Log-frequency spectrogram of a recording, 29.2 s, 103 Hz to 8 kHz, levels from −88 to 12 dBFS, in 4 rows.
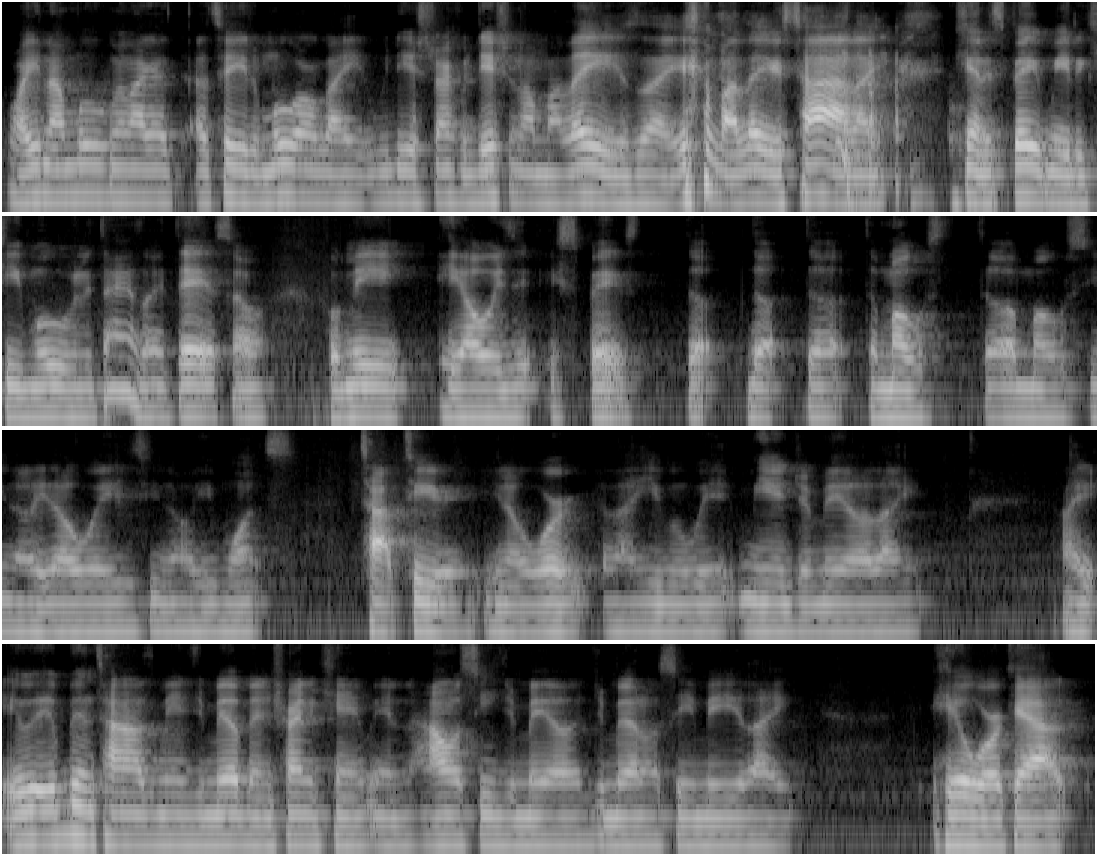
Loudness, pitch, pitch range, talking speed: -21 LUFS, 115 Hz, 110-125 Hz, 190 wpm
